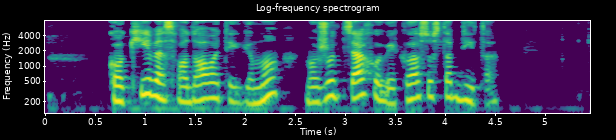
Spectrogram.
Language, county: Lithuanian, Vilnius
